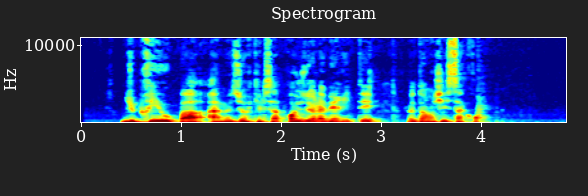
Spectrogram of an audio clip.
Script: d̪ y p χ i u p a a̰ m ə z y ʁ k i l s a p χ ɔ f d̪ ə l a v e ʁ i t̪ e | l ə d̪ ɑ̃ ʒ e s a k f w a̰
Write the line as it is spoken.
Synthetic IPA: d̪ y p χ i u p a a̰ m ə z y ʁ k i l s a p χ ɔ ʃ d̪ ə l a v e ʁ i t̪ e | l ə d̪ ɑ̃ ʒ e s a k χ w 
